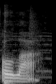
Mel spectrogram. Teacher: the h is silent, so we say hola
